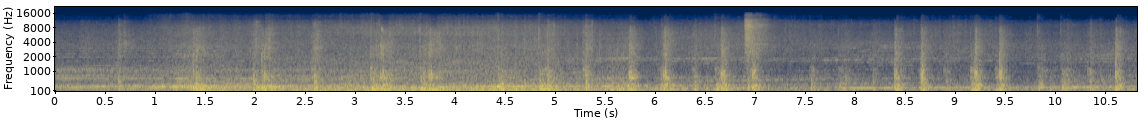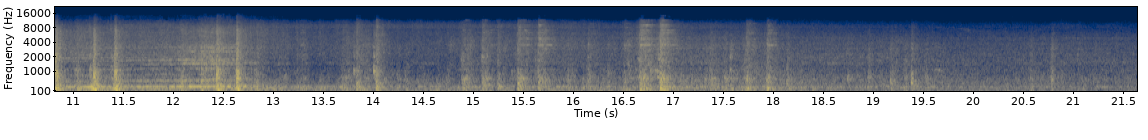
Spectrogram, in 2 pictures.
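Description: DART electric multiple unit running over jointed rail: quick clicks as the wheels cross the rail joints, over a rising whine. About two-thirds of the way through the clatter drops off, and a few fainter clicks follow as the train draws away.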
